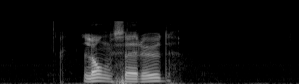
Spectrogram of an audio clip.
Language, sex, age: Swedish, male, 24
